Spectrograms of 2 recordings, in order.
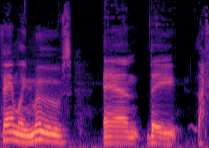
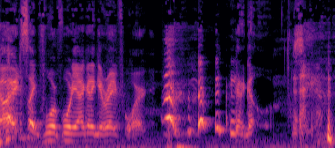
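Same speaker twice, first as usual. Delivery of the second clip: laughing goodbye; 6 semitones higher than usual. Retold or imitated. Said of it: "I was like".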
